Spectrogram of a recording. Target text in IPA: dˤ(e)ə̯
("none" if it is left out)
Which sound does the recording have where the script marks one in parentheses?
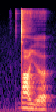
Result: i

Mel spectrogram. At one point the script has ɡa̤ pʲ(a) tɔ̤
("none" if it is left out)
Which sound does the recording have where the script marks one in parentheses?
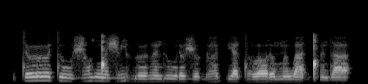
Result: a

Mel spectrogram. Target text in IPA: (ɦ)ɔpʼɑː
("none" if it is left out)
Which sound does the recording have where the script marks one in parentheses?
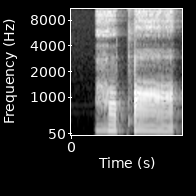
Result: ɦ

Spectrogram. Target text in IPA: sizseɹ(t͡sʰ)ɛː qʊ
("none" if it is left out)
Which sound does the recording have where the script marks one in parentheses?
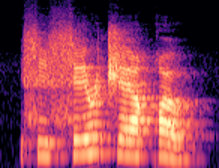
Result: t͡ʃ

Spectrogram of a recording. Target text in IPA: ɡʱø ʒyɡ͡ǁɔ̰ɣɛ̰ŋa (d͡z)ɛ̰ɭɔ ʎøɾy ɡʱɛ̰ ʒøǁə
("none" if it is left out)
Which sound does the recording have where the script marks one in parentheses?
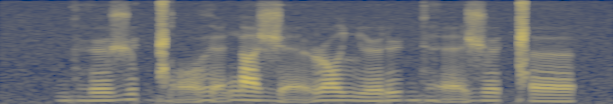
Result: ʒ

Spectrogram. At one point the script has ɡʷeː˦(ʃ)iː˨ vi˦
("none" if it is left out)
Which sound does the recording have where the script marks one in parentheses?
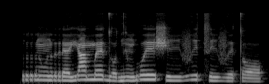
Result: ʃ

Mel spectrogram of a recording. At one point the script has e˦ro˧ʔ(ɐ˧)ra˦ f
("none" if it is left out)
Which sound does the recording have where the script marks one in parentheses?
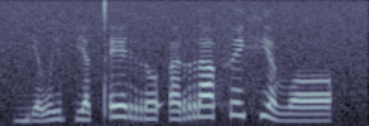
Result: ɐ˧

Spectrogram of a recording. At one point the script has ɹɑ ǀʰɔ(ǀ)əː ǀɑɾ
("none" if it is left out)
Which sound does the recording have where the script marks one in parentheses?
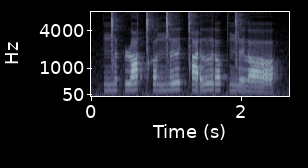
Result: ŋ͡ǀ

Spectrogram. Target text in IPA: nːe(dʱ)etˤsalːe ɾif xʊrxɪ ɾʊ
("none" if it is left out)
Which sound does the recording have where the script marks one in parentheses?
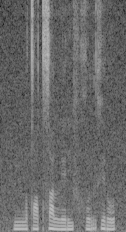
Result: tˤ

